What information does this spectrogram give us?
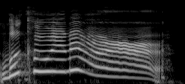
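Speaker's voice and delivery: very high pitch, dragged out long. Retelling how a man greeted a mutual friend on FaceTime, high-pitched Mickey Mouse voice. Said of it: "doing a really high-pitched Mickey Mouse voice".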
